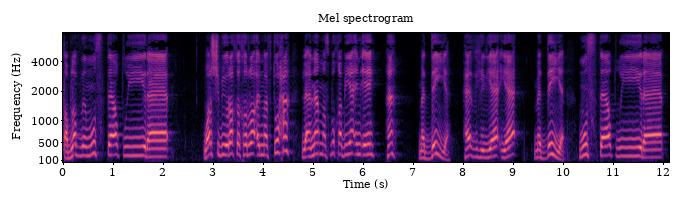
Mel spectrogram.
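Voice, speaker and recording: A man with an Egyptian accent hosting a televised Quran recitation lesson. He speaks slowly and deliberately, drawing out example words and asking his students rhetorical questions. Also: high-pitched. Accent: Egyptian Arabic. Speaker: Quran recitation teacher and show host.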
